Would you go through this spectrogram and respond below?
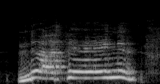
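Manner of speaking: distinct lilting inflection on the word "nothing". Retelling how an uncle called out after a crash: imitating uncle's "Nothing!" inflection. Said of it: "just that inflection".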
